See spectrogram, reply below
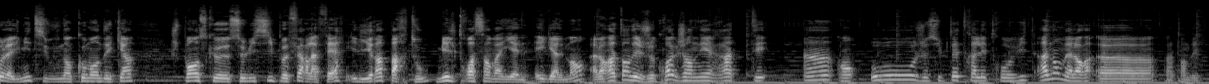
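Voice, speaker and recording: This French man, a YouTuber reviewing collectibles, talks viewers through a shopping site in an easygoing screen-share, lively and full of fillers. His pitch is fairly high and his tone fairly bright.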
